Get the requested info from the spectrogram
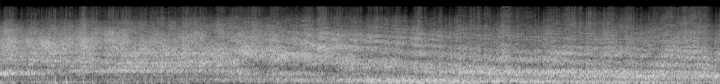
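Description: Jet aircraft taking off and climbing steeply, its engine noise loud and continuous, with a whine that slides down in pitch as it passes and pulls away.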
